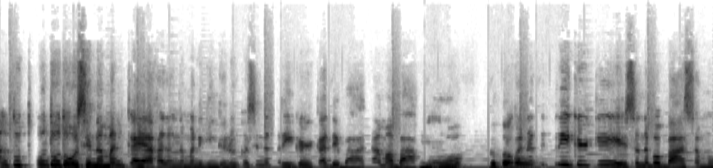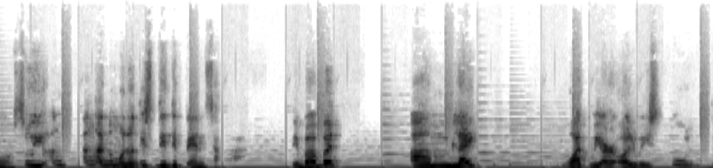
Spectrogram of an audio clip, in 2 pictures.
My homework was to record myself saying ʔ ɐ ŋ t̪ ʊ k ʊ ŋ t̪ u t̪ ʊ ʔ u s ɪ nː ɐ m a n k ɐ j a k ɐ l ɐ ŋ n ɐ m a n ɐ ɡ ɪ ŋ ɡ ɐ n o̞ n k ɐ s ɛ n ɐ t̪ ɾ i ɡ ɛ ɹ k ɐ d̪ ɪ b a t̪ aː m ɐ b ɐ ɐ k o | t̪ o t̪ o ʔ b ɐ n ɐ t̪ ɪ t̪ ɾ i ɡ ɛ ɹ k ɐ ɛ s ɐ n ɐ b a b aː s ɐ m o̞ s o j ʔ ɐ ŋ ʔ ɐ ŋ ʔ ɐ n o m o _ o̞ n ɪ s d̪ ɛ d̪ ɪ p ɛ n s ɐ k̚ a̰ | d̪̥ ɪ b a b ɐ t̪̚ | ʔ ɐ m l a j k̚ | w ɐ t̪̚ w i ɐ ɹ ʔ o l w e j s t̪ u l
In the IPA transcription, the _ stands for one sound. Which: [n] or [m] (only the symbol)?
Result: n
